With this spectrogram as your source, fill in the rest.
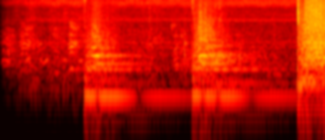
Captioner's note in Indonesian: pemukulan gong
